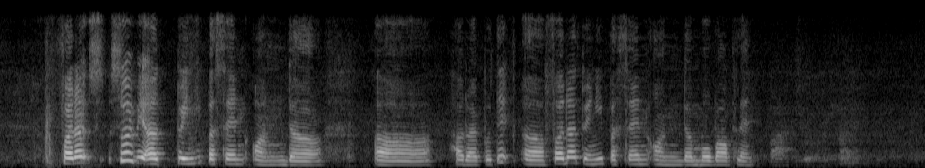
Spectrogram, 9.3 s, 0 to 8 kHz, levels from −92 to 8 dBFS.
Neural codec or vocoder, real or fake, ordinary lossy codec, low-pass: vocoder, 44.1 kHz, 128 mel bands, Pupu-Vocoder; fake; none; 7.2 kHz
